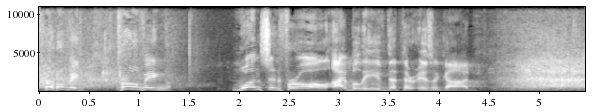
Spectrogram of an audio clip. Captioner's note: laughter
